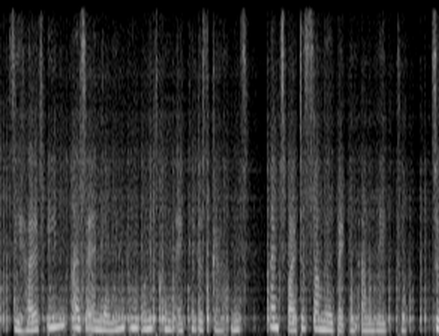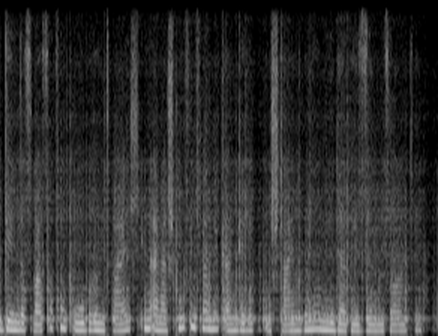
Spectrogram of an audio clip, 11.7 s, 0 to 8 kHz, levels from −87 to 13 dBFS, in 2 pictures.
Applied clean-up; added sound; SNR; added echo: neural mask model RNNoise.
